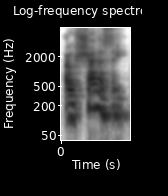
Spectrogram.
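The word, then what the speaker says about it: O'Shaughnessy: use now in Ireland the correct pronunciation of my surname is actually but you can also pronounce it o shanesy on the west coast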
